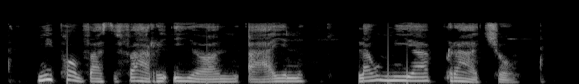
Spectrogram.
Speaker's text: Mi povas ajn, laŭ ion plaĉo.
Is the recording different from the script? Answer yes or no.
yes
